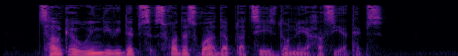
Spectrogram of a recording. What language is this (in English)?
Georgian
